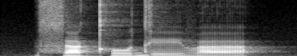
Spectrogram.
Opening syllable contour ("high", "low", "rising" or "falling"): high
